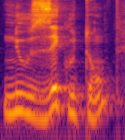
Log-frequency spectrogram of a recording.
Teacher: The liaison is like the letter Z, Z here. Nous écoutons.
